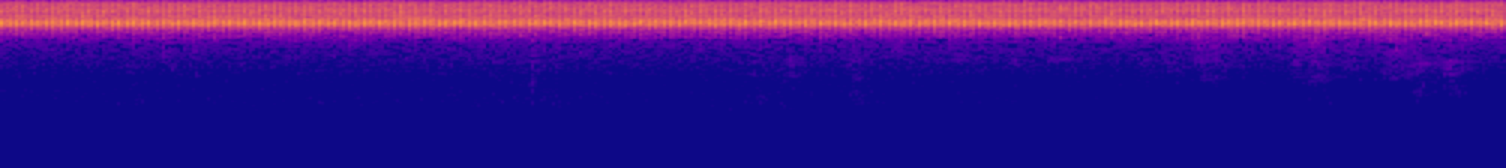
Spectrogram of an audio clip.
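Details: Steady grasshopper sound without music: a thin, very high insect trill, continuous and evenly pulsed from start to finish, never pausing, with no other voices or noises.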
